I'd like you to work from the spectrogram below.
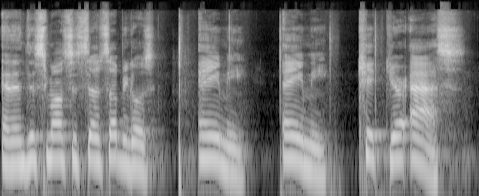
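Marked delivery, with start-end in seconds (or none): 2.0-4.6 very slow gorilla voice with each word drawn out. Acting out a monster stepping up to fight: Amy the gorilla voice. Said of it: "that's what I was going for".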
